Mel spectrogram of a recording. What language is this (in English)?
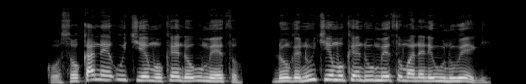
Luo (Kenya and Tanzania)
